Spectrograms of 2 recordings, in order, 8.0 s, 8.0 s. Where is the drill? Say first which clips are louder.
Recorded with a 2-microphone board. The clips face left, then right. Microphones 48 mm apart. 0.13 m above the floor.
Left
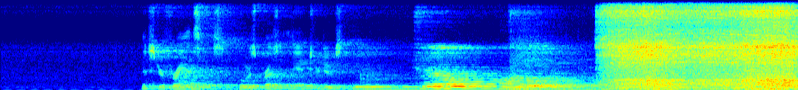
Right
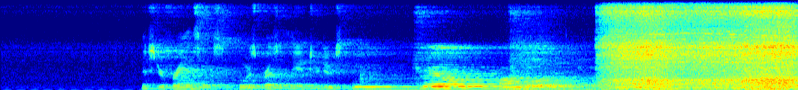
Right 4 dB; 15° right (ahead or behind), 4.5 m.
